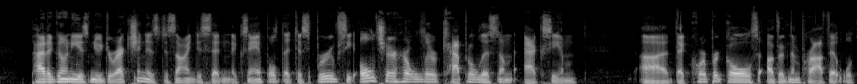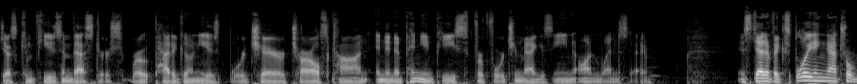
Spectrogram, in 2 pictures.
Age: 40-59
